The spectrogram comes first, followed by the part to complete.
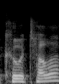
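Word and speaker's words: kuo-toa: say what is it how do you pronounce it the kua toa right yeah okay wonderful and you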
